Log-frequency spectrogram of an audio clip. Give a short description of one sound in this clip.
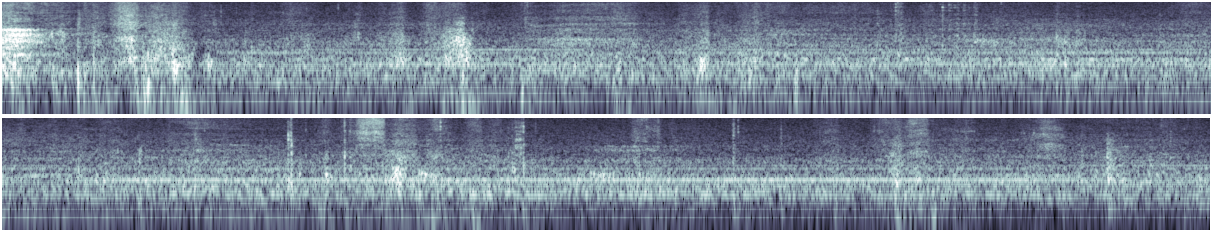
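An arc welder buzzes and crackles steadily.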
